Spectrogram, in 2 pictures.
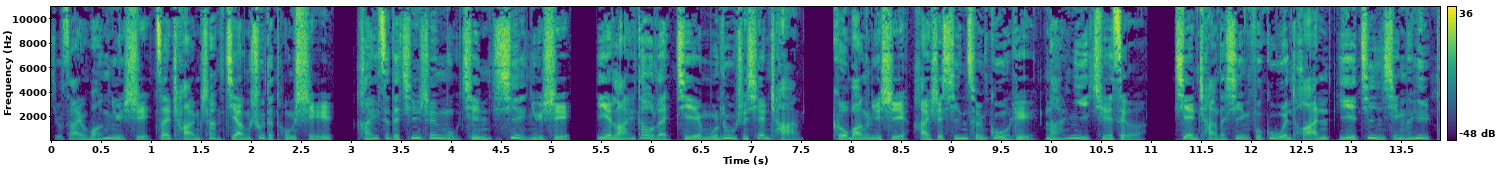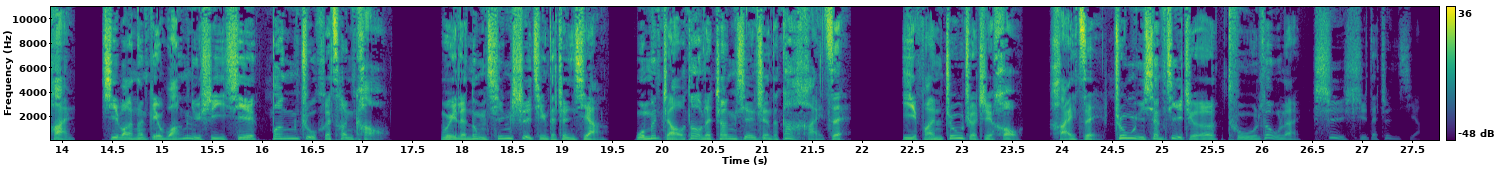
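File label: Mandarin Chinese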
